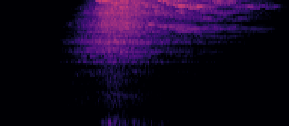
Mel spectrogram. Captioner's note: chimes jingling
